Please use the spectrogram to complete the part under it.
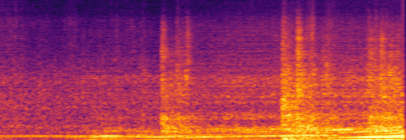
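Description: A metal hatch on a donation bin clanks open and shut.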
